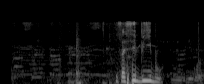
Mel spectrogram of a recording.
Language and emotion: Russian, angry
